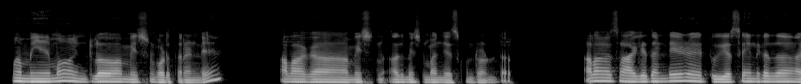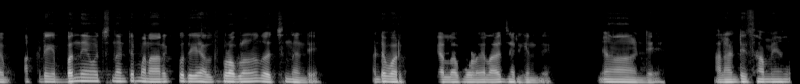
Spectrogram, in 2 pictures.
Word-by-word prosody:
Mummy 135 -3 +3
ఏమో 140 +4 +1 0.2
ఇంట్లో 130 0 +1 0.3
machine 115 +2 -3
కుడతారండి. 105 +1 -2 0.8
అలాగా 125 -2 +1 0.3
మెషిన్, 110 0 -5
అదే 110 - 0
మిషన్ 110 0 -5
పని 105 0 -2
చేసుకుంటా 100 0 -5
ఉంటారు. 105 - -9 0.8
అలాగ 155 +1 +2
సాగేదండి 135 +1 +1 0.3
2 - - -7
ఇయర్స్ 120 +1 +1
అయింది 135 -1 0
కదా! 130 0 +2 0.4
అక్కడ 125 0 -14
ఇబ్బందేమొచ్చిందంటే 150 +3 +1
మా - - +3
నాన్నకి 125 +1 +1
కొద్దిగా 135 -2 +4
హెల్త్ 115 +1 -1
ప్రాబ్లమ్ 130 0 +6
అనేదొచ్చిందండి. 115 -5 0 0.6
అంటే 120 - +2
వర్క్‌కెళ్ళకపోవడం 110 -2 0
ఇలా 110 0 +3
జరిగింది. 105 -3 -2 0.6
ఆ! - - +2 0.2
అండి. 100 0 -4 0.6
అలాంటి 115 +2 +2
సమయం 120 0 +2
120 Hz, 125 wpm, -24 LUFS, 110-135 Hz, 0.8 s, ప్రాబ్లమ్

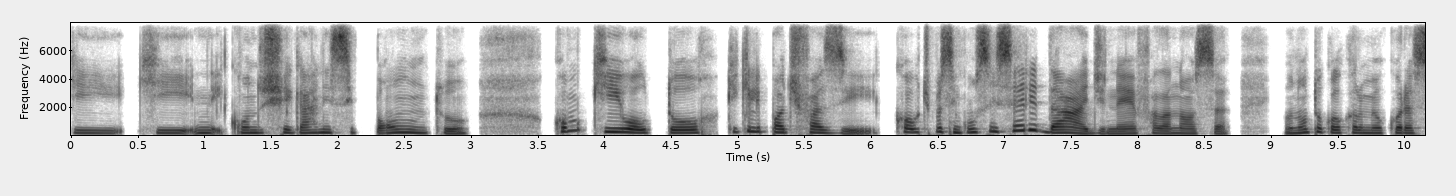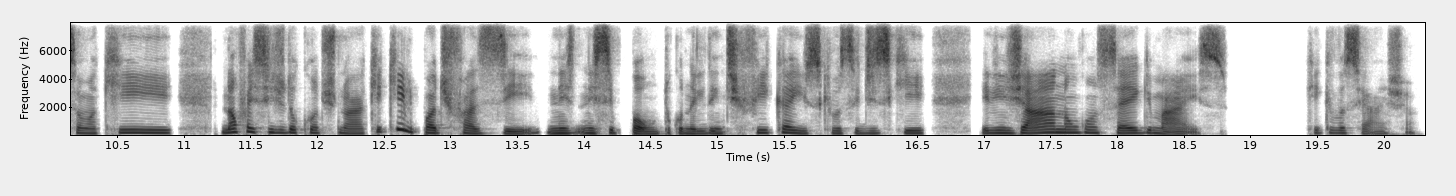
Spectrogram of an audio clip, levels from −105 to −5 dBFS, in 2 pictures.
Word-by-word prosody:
que 180 -2 -7
que 180 -2 -5
n 190 +2 -3
quando 195 0 -2
chegar 200 -1 0
nesse 210 0 +3
ponto, 190 -4 -1 0.6
como 290 +7 -1
que 255 -2 +3
o 235 - +8
autor 205 -1 +2
o - - -60
que 255 - -7
que 275 - -2
ele 275 - 0
pode 225 -4 0
fazer? 195 -7 -1 0.2
Qual, 235 -3 +1
tipo 270 - -6
assim, 230 -5 +4
sinceridade, 235 - +4
né, 155 +1 0
falar: 165 0 -3
"Nossa, 160 -2 0 0.4
eu - - -2
não 190 - 0
estou 250 +1 -2
colocando 200 -2 -1
meu 180 -1 -2
coração 175 -1 +1
aqui, 195 +3 -1 0.4
não 235 +2 +3
faz 260 -1 +1
sentido 220 -5 -1
eu 210 - 0
continuar". 185 -6 -3
Que - - -5
que 460 - +2
ele 355 -10 +4
pode 185 -5 +1
fazer 155 -1 -1
ne 165 +1 +1
nesse 170 +3 +4
ponto, 135 0 +2
quando 160 -2 -2
ele 150 - -1
identifica 195 +7 -1
isso 170 -3 +2
que - - -14
você 165 0 0
disse 160 +2 +4
que 170 0 -3 0.4
ele 180 +1 -1
já 195 +5 +5
não 210 -1 +1
consegue 190 -2 -1
mais? 180 - -1 0.6
Que - - -11
que 190 - -12
você 180 0 0
acha? 145 +2 -12
190 Hz, 180 wpm, -25 LUFS, 170-210 Hz, 0.6 s, o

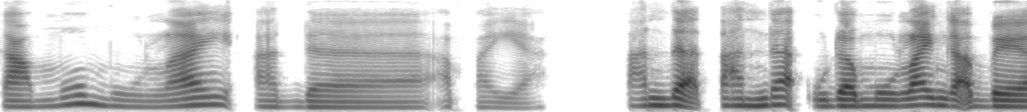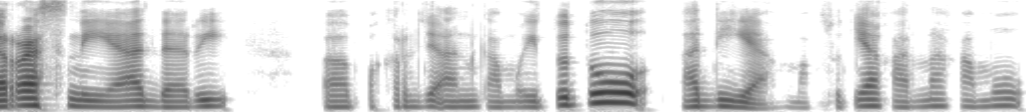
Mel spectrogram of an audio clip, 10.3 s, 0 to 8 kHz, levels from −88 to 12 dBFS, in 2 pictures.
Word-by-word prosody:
kamu 160 +5 -3
mulai 165 +2 -2 0.2
ada, 150 -1 -8 0.6
apa 140 - -19
ya, 125 -1 -17 0.5
tanda-tanda 185 +1 +2
udah 170 0 +6
mulai 175 +3 +4
enggak 170 -5 +4
beres 165 +4 +5
nih 160 -1 -5
ya 155 - -6
dari, 155 +3 -8 0.5
eee, 150 0 -12
pekerjaan 150 0 -14
kamu 145 -1 -18
itu - - -7
tuh 260 +1 +4 0.2
tadi 160 -2 -7
ya 115 - -11
maksudnya 170 +6 -10
karena 155 +3 -16
kamu 160 +2 -17
160 Hz, 135 wpm, -21 LUFS, 150-180 Hz, 0.6 s, udah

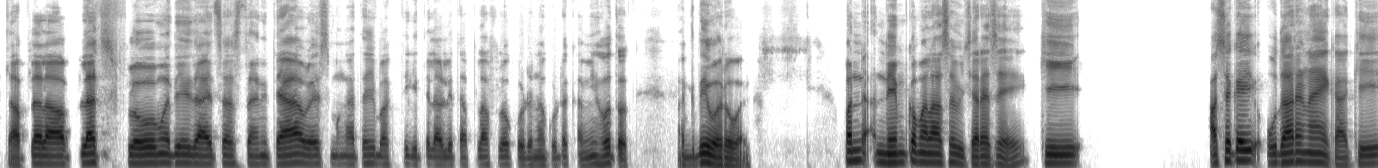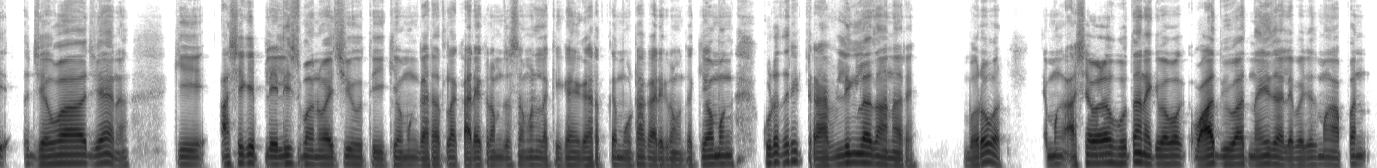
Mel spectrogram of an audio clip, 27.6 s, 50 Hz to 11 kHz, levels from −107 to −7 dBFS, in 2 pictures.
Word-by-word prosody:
तर - - -3
आपल्याला 115 -1 +3
आपल्याच 125 +4 +2 0.2
फ्लोमध्ये 120 +1 +3
जायचं 115 0 +1
असतं 110 +1 -8
आणि 110 +1 -6
त्यावेळेस 115 -1 +2
मग 110 0 -10
आता 110 +2 -7
ही 115 - -5
भक्तिगीते 110 0 -10
लावली 100 0 -2
तर - - -5
आपला 105 +1 -7
फ्लो 105 0 -4
कुठं 95 0 -6
ना 100 - -7
कुठं - - -9
कमी 95 +4 -6
होतो. 115 +3 -1 0.6
अगदी 100 +7 +3
बरोबर. 95 -6 +4 1.0
पण 150 +1 +4
नेमकं 130 +3 +4
मला 130 -1 +5
असं 125 +1 0
विचारायचं 110 -1 0
आहे, 95 +6 -3 0.2
की 120 -1 +2 1.3
असं 155 - +4
काही 155 0 +7
उदाहरण 130 +3 +4
आहे 130 -2 +3
का, 95 -1 -2
की 110 +5 -2 0.3
जेव्हा 120 +3 +3
जे 110 +2 -2
आहे 125 -1 +1
ना, 90 -3 -7 0.5
की 100 -1 -4 0.2
अशी 110 +3 -1
काही 125 0 +2
प्लेलिस्ट 105 0 -2
बनवायची 100 -1 -2
होती 100 -3 -4
किंवा 95 -1 -4
मग 95 - -8
घरातला 95 +2 -2
कार्यक्रम 95 +2 -1
जसं 95 +1 -7
म्हणला 95 -1 -4
की 90 - -8
काही 95 0 -2
घरात 90 0 -3
काही 100 -1 -3
मोठा 95 +2 -3
कार्यक्रम 90 -1 -2
होता 85 +1 -8
किंवा 105 0 +1
मग 110 +1 0 0.3
कुठेतरी 135 +4 -1
ट्रॅव्हलिंगला 115 +7 +2
जाणार 95 -6 0
आहे. 80 - -10 0.5
बरोबर, - - +1 0.5
मग 110 +1 -3
अशा 100 +4 -1
वेळेला 120 +1 +6
होत 120 +3 -2
ना, 120 - +3
की 110 - -4
बाबा 110 0 +3 0.2
वादविवाद 110 +1 +5
नाही 105 +2 -1
झाले 95 -3 0
पाहिजेत 95 +1 -3
मग 100 - -4
आपण, 110 +4 -3
110 Hz, 170 wpm, -24 LUFS, 100-120 Hz, 1.3 s, काही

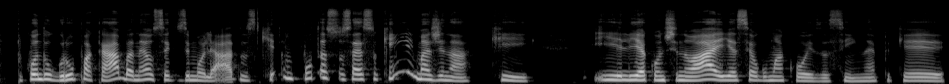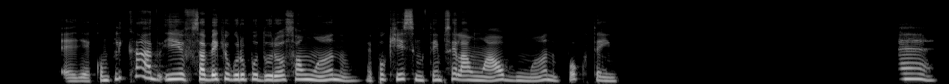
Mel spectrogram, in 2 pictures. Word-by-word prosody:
porque 185 - -17
quando 235 0 +5
o 230 - +1
grupo 220 +6 +1
acaba 240 +2 +2
né, 210 +4 0
os 235 - -4
Secos 200 -2 -7
e 200 - 0
Molhados, 185 +2 -2
que 230 - -9
é - - -15
um - - +3
puta 275 +3 -3
sucesso, 240 -3 -2
quem 275 +2 -5
ia 290 - -7
imaginar 195 - 0 0.2
que 175 -6 -3 0.7
ia 210 0 +2
ele 200 0 +4
ia 200 -1 +8
continuar, 200 +2 +5
ia 195 0 +3
ser 195 +2 -4
alguma 190 -1 -2
coisa 160 -5 -4
assim, 150 0 -8
né. 160 +2 -6
Porque 170 -3 -3 0.7
ele 155 +1 -4
é 150 - -4
complicado 265 - -1
e 240 +2 +5
saber 225 0 +5
que 240 - -1
o - - +2
grupo 230 +1 +3
durou 205 0 +2
só 230 +3 -2
1 225 -3 +3
ano, 190 -4 -1
é - - -8
pouquíssimo 235 -2 -2
tempo, 205 0 -5
sei 250 - -2
lá, 205 -1 +3
1 190 -2 -1
álbum, 180 -2 -1
1 165 - -6
ano, 195 -1 -4
pouco - - -6
tempo. 165 -4 -6 2.8
É. 250 -6 -1
200 Hz, 170 wpm, -24 LUFS, 185-235 Hz, 2.8 s, ia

